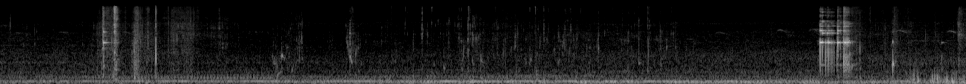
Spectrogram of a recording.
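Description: Glass bottles clink against each other.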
